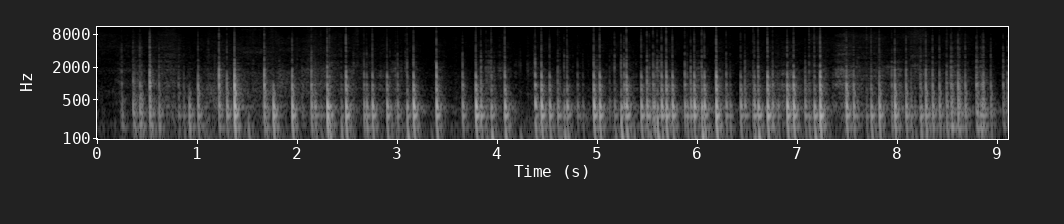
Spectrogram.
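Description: Fingertips and short nails of both hands tap rapidly on a solid wooden tabletop. The result is a quick, uneven run of dry, short knocks with a woody midrange tone around 390 Hz. Each tap dies away almost instantly.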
